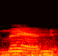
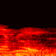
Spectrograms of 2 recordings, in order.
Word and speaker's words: Ma: There's the people, the man who's going now to his refuge, and he's accompanied by his servant.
